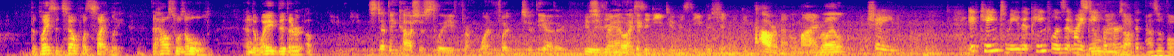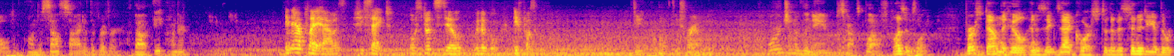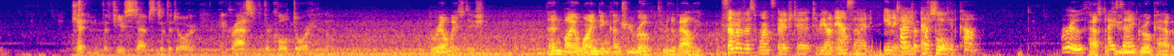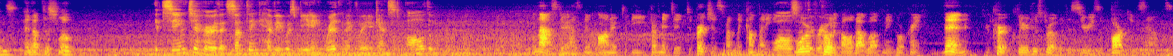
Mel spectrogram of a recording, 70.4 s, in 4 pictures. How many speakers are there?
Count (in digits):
6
